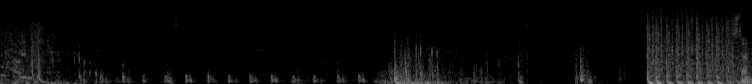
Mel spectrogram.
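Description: Enemy gunfire aimed at the player in the survival shooter Once Human, a series of quick evenly spaced shots, then a louder burst and a sudden dense stretch of firing at the end.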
